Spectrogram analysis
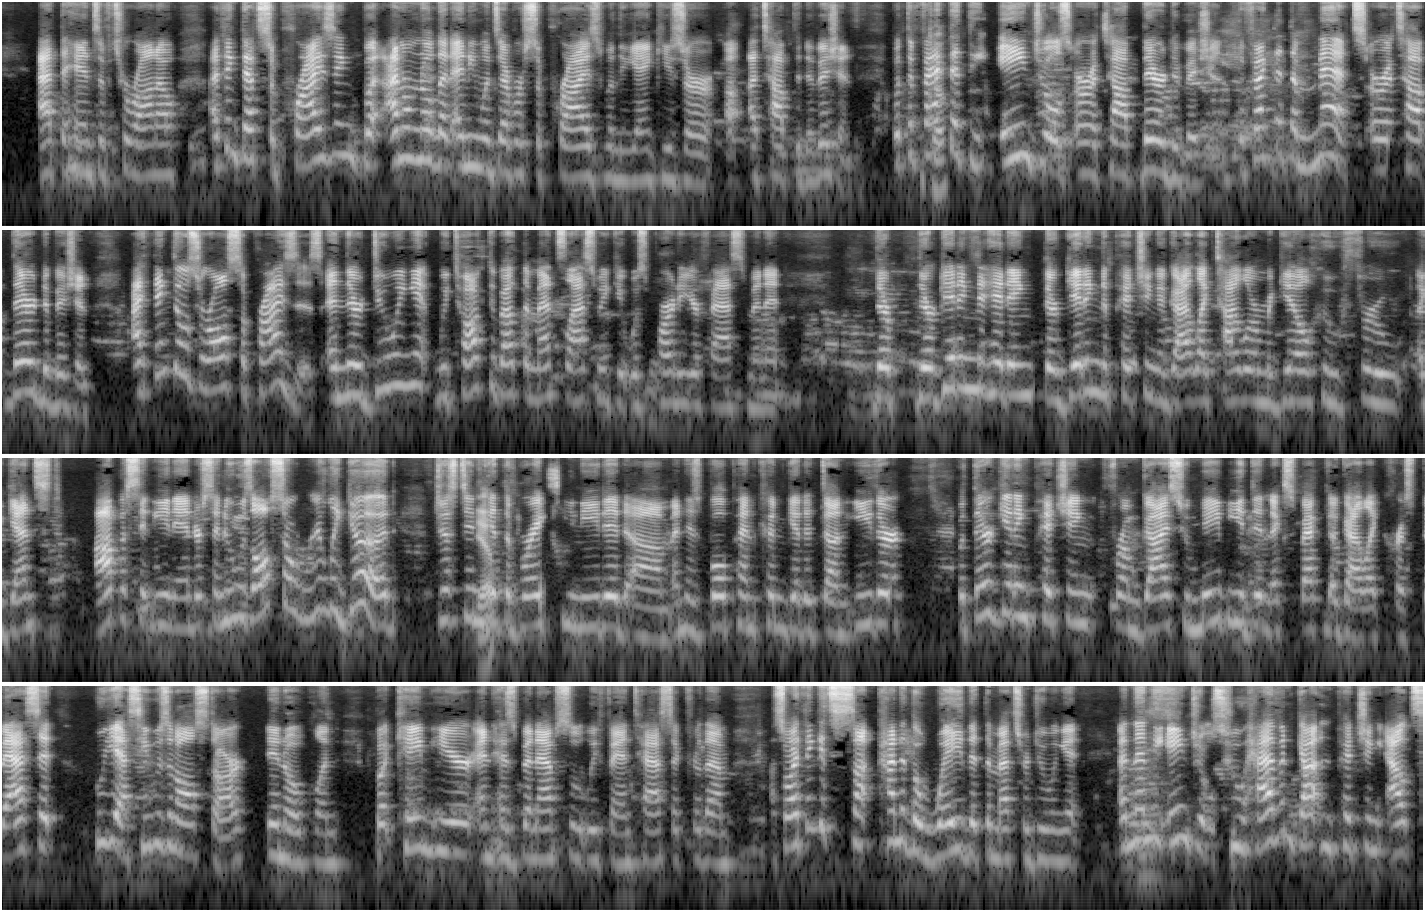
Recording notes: LIVE from Kings Tavern in Saratoga Springs.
